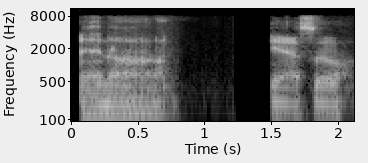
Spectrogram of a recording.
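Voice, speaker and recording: A man co-hosting a podcast in casual chat, relaxed and agreeable, with lots of fillers and restarts. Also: low-pitched, very slow, creaky. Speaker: podcast co-host.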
